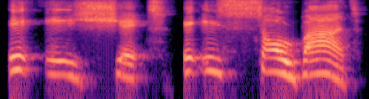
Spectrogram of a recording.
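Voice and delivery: very slow, deliberate, each word spaced; slow disgust. Real, not acted. Fed-up fan passes judgement on his team, very slowly.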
